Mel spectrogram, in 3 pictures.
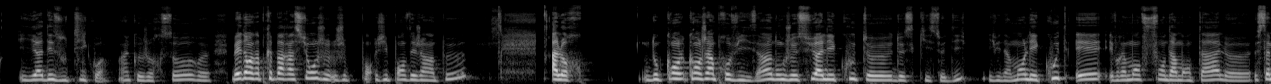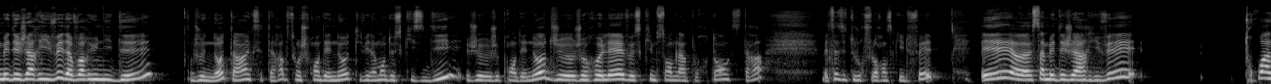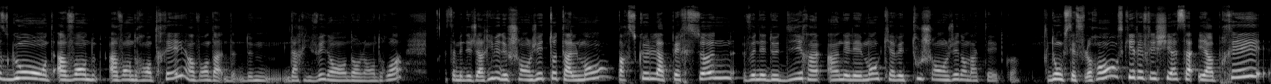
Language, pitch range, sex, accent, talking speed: French, 200-255 Hz, female, French, 225 wpm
